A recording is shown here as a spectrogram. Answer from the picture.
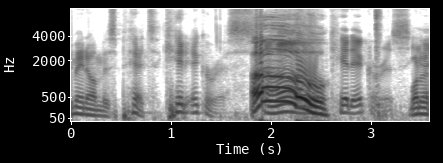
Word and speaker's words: Kid Icarus: go first Mario and Kid Icarus or some dick head back in elementary scho kid I Caris used to call him it's not kidis it's kidicarus this person sounds like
